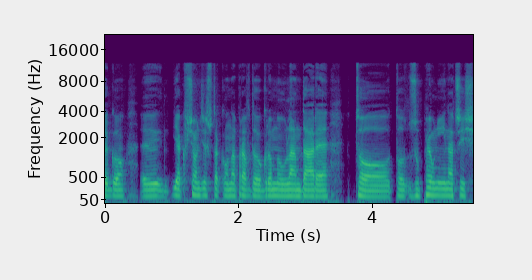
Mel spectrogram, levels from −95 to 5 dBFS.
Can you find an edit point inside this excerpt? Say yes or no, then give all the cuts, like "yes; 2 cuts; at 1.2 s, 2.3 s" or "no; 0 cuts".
no; 0 cuts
